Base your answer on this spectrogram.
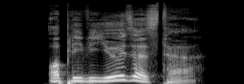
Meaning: inflection of obliviös: 1. strong/mixed nominative masculine singular superlative degree 2. strong genitive/dative feminine singular superlative degree 3. strong genitive plural superlative degree
- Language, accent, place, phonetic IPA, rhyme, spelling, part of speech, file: German, Germany, Berlin, [ɔpliˈvi̯øːzəstɐ], -øːzəstɐ, obliviösester, adjective, De-obliviösester.ogg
